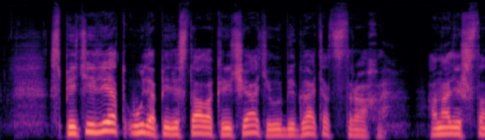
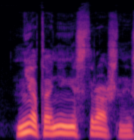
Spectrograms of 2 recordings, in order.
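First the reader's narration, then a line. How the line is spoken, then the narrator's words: Plain. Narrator (Russian): сказал приемный отец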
